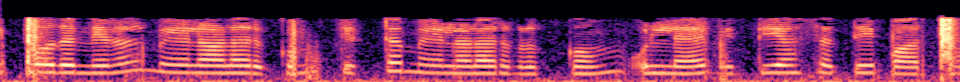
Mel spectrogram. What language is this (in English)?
Tamil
